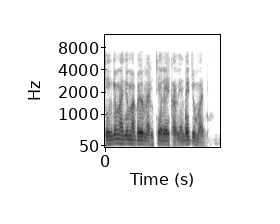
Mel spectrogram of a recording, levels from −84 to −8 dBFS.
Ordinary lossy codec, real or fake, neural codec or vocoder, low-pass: none; fake; codec, 16 kHz, 1 kbps, FreqCodec, larger model; 7.2 kHz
